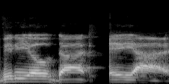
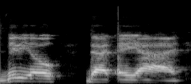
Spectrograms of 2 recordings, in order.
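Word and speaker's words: Vidyo AI: going to go to video. a right I think I called it video. before it's video. a and it's spelled a little different VI d yo. a right if I just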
